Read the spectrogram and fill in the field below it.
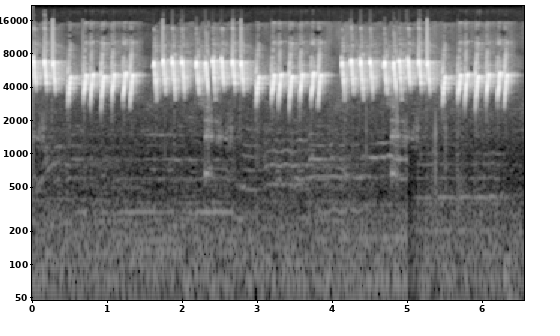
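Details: Lure song of a kolibri ninja sunbird for prompting other birds to sing: steady series of high, bright, rapidly stuttered chirp phrases, each lasting under a second and repeated almost without pause.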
